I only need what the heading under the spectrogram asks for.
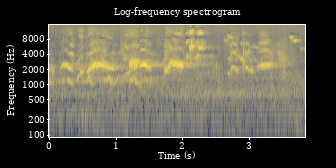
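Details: A blackbird's spring song, close and clear: a quick string of rich, slurred, fluty notes, each capped with thin, high squeaks, run together without pause.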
